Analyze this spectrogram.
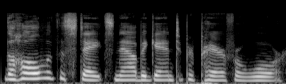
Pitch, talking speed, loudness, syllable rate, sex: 210 Hz, 230 wpm, -15 LUFS, 5.8 syllables/s, female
